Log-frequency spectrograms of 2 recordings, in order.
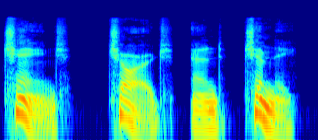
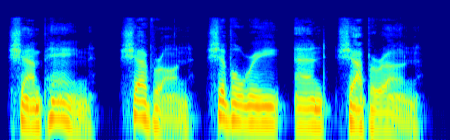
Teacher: older CH words have developed a distinct TCH sound as in change charge and chimney while the newer words retain the softer sh sound of champagne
